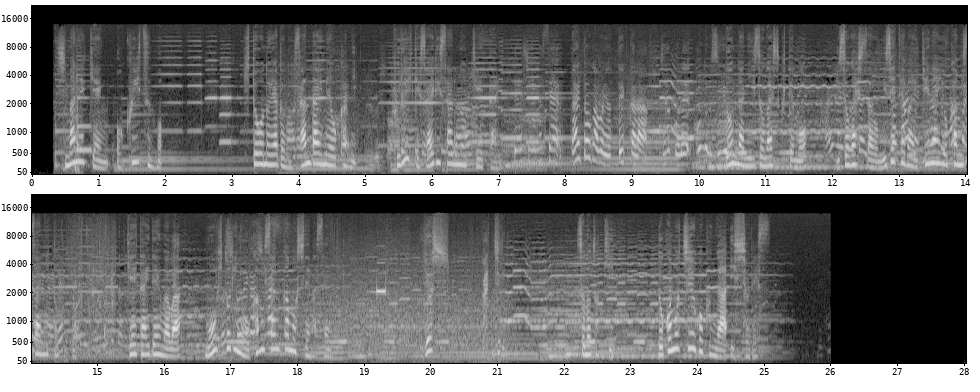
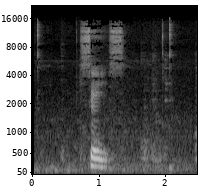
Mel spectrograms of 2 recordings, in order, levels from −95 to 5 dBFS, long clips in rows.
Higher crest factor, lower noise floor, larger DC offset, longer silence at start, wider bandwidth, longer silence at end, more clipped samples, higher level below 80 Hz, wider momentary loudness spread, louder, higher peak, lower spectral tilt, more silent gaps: about the same, 18 dB vs 20 dB; first, -55 dBFS vs -48 dBFS; neither; first, 0.3 s vs 0.05 s; second, 14 kHz vs 16.5 kHz; first, 2.85 s vs 0 s; neither; first, -56 dBFS vs -62 dBFS; second, 10 LU vs 25 LU; first, -18 LUFS vs -28 LUFS; first, 0 dBFS vs -10 dBFS; about the same, -4 dB/octave vs -4 dB/octave; neither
